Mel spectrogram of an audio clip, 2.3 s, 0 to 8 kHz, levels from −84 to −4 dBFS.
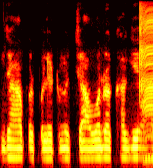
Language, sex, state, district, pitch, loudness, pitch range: Hindi, male, Jharkhand, Garhwa, 125 Hz, -18 LUFS, 120-125 Hz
